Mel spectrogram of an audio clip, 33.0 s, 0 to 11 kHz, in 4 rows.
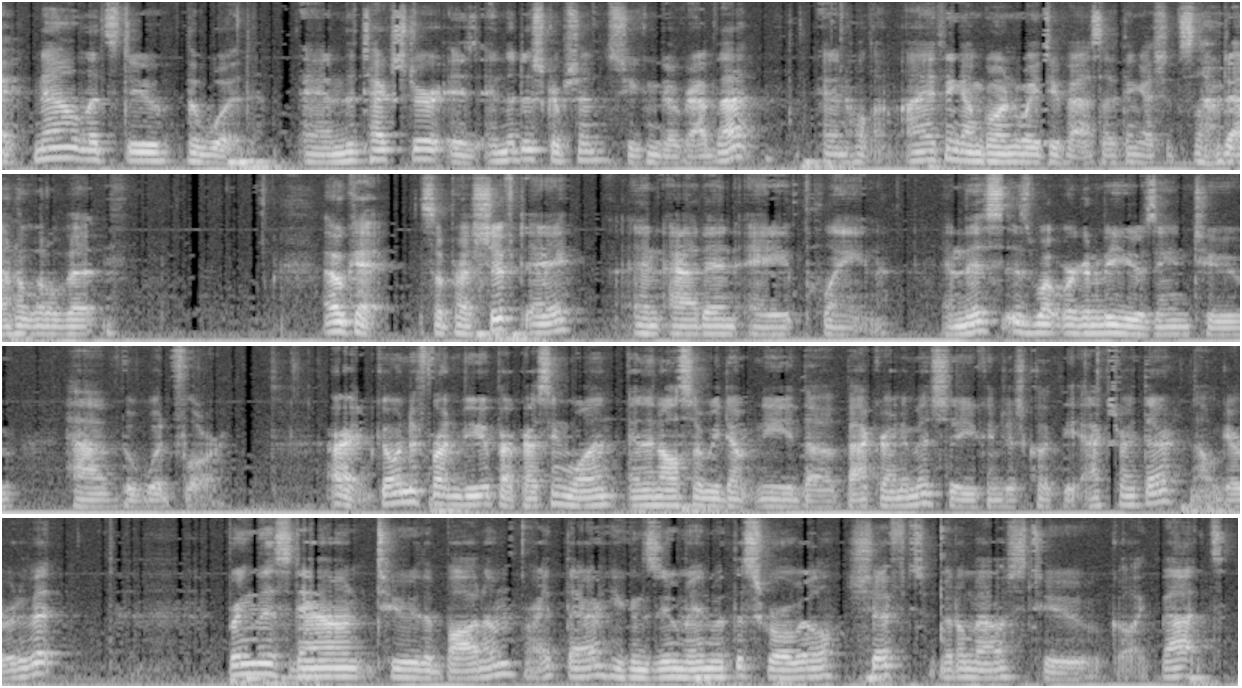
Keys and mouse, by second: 1.6 shift+a, 5.5 x, 11.6 shift+a, 15.3-17.1 middle drag, 19.4 KP_1, 21.2 n, 23.9-26.4 drag, 24.5 n, 26.4 g, 31.2-31.7 middle drag.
